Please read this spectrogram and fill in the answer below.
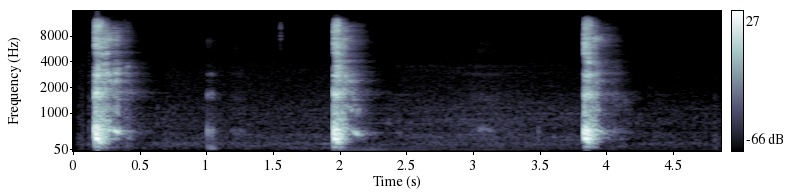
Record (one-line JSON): {"three_cough_length": "4.9 s", "three_cough_amplitude": 31541, "three_cough_signal_mean_std_ratio": 0.19, "survey_phase": "beta (2021-08-13 to 2022-03-07)", "age": "18-44", "gender": "Female", "wearing_mask": "No", "symptom_cough_any": true, "symptom_runny_or_blocked_nose": true, "symptom_onset": "8 days", "smoker_status": "Never smoked", "respiratory_condition_asthma": false, "respiratory_condition_other": false, "recruitment_source": "Test and Trace", "submission_delay": "2 days", "covid_test_result": "Positive", "covid_test_method": "RT-qPCR", "covid_ct_value": 14.0, "covid_ct_gene": "ORF1ab gene"}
